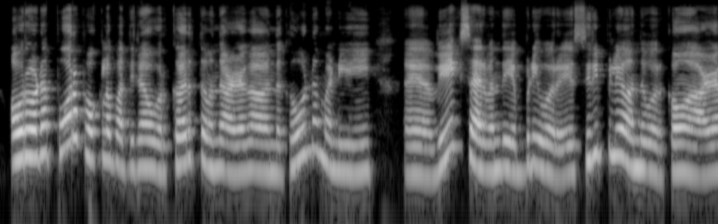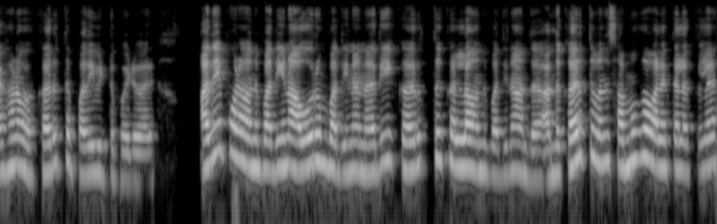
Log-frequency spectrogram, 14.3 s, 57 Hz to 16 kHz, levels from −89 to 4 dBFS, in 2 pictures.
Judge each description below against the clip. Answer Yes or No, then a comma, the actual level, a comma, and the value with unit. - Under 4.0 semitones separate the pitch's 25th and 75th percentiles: No, average, 4.7 semitones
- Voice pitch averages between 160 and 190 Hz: No, high, 235 Hz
